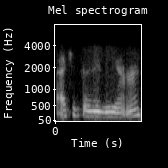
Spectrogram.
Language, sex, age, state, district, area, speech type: Kashmiri, male, 18-30, Jammu and Kashmir, Shopian, rural, conversation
